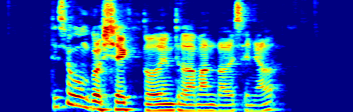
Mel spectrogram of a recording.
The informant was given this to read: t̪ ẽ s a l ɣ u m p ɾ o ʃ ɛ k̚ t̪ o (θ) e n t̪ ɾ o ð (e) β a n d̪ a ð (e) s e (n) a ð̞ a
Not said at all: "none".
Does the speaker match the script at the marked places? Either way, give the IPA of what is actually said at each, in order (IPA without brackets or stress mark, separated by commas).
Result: ð, a, e, ɲ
